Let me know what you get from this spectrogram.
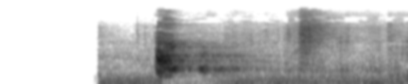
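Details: A small pet dog gives a single sharp high bark, followed by a faint softer yip and quiet background.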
